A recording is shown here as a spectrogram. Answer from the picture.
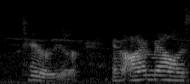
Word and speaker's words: Imaal: It's he is a Glen of Imal Terrier, and Imal is spelled I-M-A-A-L.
